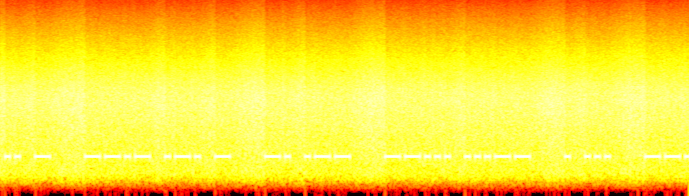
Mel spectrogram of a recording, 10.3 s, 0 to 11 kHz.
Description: Morse code, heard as a keyed tone, machine-sent, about 16 wpm, 540 Hz, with radio static. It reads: … QRT NW 73 ES …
